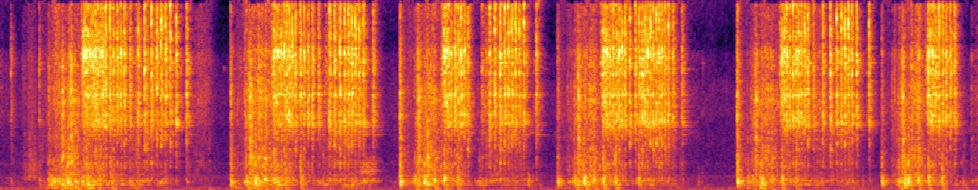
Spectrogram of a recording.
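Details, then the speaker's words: Lawn-Boy mower after partial reassembly: repeated pull-start bursts about every two seconds whir the engine without it ever firing, and the spark tester shows no spark, though there was spark earlier. Owner also doubts the spark plug. No spark, engine won't start. "no spark. Why do we have no spark? I don't know."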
